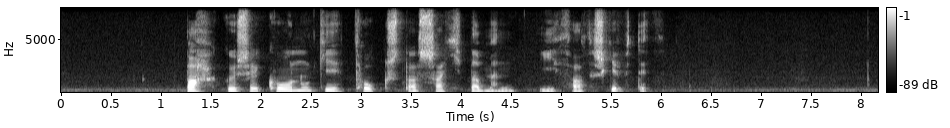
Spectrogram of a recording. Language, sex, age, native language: Icelandic, male, 30-39, Icelandic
